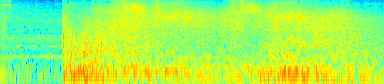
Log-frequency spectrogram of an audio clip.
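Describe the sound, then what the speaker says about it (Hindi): A loud explosion from a Russian military attack in Ukraine bursts in suddenly after a quiet moment, then a heavy, sustained rumbling roar rolls on for several seconds at close range. "रूसी सेना का विस्फोटक हमला जारी है"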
